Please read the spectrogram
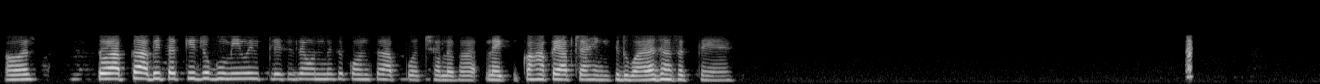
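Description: Echo leak appears in short scraps at 0.42–0.51 s, 0.71–0.91 s, 1.62–1.79 s, 2.65–2.69 s, 2.94–2.98 s, 4.01–4.06 s and 4.26–4.32 s. Each is a faint copy of the speech arriving 421 ms late, between about 20 and 35 dB below the main speech, loudest at 0.71 s and 2.94 s. The likely cause is a far-end echo canceller letting loudspeaker pickup slip back into the call. The band-limited sound, with nothing above 4 kHz, points to a narrowband G.711 path.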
